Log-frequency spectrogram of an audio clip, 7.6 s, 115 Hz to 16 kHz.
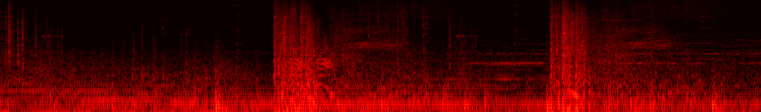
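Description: Bursts of gunfire from the post-apocalyptic video game Wasteland 3, with two loud fusillades standing out over a steady backdrop of rattling shots and combat noise.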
